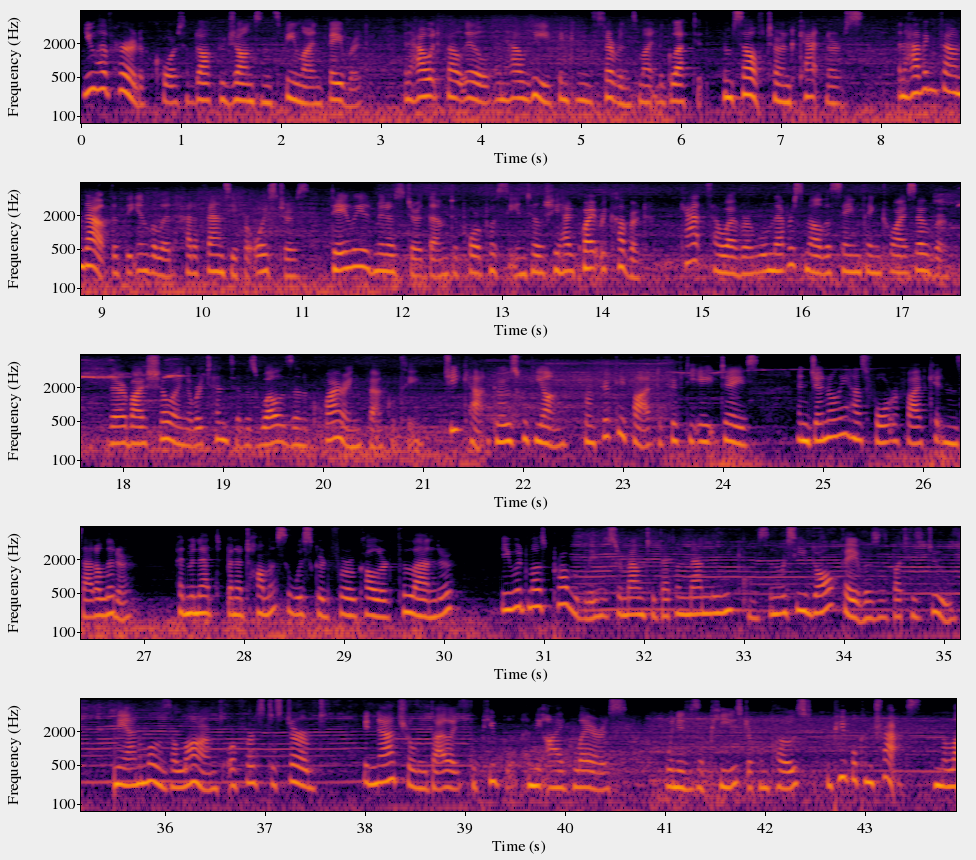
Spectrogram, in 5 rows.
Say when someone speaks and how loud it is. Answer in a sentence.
You can hear the talking from 0.0 to 43.8 s, at a steady volume.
